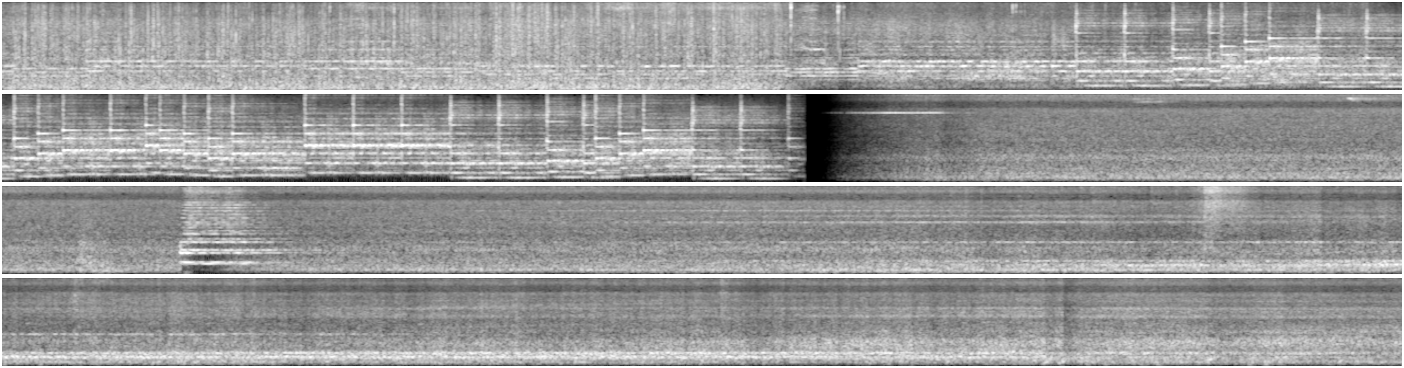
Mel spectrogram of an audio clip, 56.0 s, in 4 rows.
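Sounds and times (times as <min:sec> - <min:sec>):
train wheels rumbling on rails: 0:00.0 - 0:13.6, 0:23.5 - 0:56.0
train horn blast: 0:00.0 - 0:18.6, 0:29.8 - 0:31.3.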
